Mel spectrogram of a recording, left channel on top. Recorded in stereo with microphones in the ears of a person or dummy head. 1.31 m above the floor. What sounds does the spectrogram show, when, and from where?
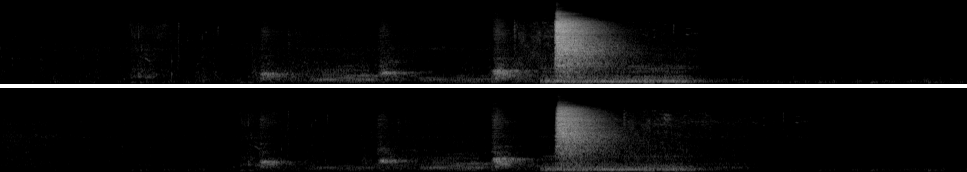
2.6 s a whoosh: 50° right (ahead or behind), 1.8 m
5.4 s a clap: 75° left (ahead or behind), 0.7 m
